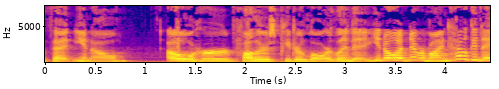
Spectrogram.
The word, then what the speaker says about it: Lorre: I'm not exactly sure how to pronounce it. It's Lorre.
